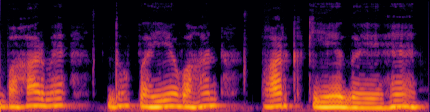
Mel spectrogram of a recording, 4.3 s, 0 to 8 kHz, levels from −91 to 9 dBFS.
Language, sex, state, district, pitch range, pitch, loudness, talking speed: Hindi, male, Jharkhand, Ranchi, 145-175 Hz, 155 Hz, -14 LUFS, 125 wpm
